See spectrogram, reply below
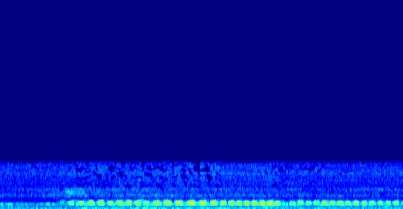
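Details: Backyard eastern screech owl courting late on an early winter evening, with its mate nearby; a loud, level, fast-pulsed trill lasts over two seconds, fading slightly at the end, with low murmuring hum underneath.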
